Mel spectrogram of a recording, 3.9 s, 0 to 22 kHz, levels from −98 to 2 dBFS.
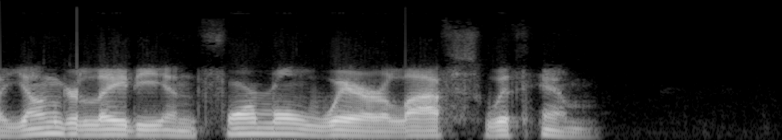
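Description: At 0.38 s and again at 2.03 s the speech lurches forward with no gap, losing roughly 40 ms and then about 20 ms. Both are likely dropped buffers (overrun): samples overwritten before being read, the surrounding audio spliced straight together.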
